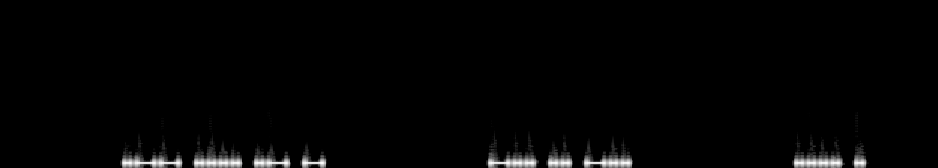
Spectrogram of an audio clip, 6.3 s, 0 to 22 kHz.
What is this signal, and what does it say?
Morse code, heard as a keyed tone, about 30 wpm, 700 Hz. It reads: WHAT DID HE
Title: 4x Word-Spacing - Sentences from Top 200 Words - 30wpm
